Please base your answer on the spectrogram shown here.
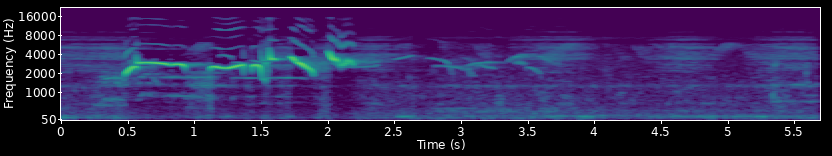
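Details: Oriental magpie-robin in loud morning song: a quick run of whistled and slurred notes lasting about a second and a half, then softer, scattered warbles.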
